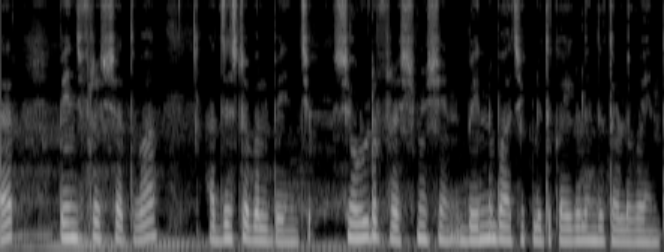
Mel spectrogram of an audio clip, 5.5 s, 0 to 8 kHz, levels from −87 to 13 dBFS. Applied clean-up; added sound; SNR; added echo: none; none; none; none.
